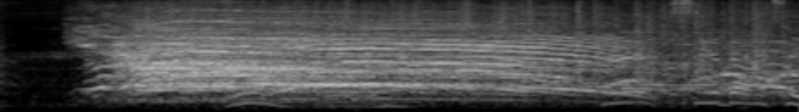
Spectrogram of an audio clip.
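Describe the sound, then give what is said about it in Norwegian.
A large crowd of EU supporters erupts into loud, sustained cheering during Sweden's EU vote, with whoops and shouts rising over a dense roar that holds steady for several seconds. “EU-tilhengerne jubler intenst.”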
